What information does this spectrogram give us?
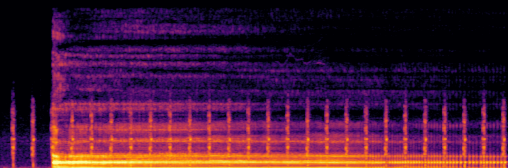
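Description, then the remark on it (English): A steady, rapid clock ticking plays over a sustained droning musical tone, like a game-show countdown timer. Two quick clicks come first, then the regular ticks continue loudly without talk. “Put me on the clock.”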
